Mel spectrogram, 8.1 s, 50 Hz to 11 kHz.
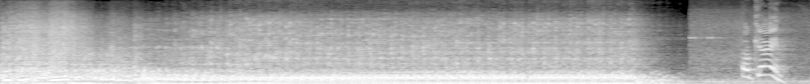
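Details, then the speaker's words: Toyota 4Runner 3VZ-E V6, first start after repairing no compression on two cylinders, exhaust not yet connected and vacuum lines unhooked: loud raw open-pipe rumble running on all six or at least five cylinders, then dies. "I'll say it runs and it runs on all six or at least five of them but I can tell um I know there's still a lot of stuff that's not hooked up on the engine vacuum wise and all that stuff uh I think the next thing I'll probably do is go ahead and hook the exhaust up so I can quieten it down and listen to it"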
